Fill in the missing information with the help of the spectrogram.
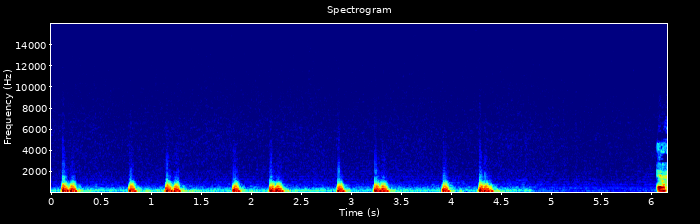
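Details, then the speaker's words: Wide but variable splitting of the second heart sound in right bundle branch block: slow regular heartbeat with a broadened, split S2; quiz example. "رقم تلاتة كان wide but variable splitting of the second sound في حالة right bundle branch block"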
